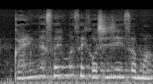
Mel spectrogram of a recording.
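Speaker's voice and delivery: high, sweet maid voice; sugary maid cafe greeting. Acted. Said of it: "うわ、気持ち悪い。".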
